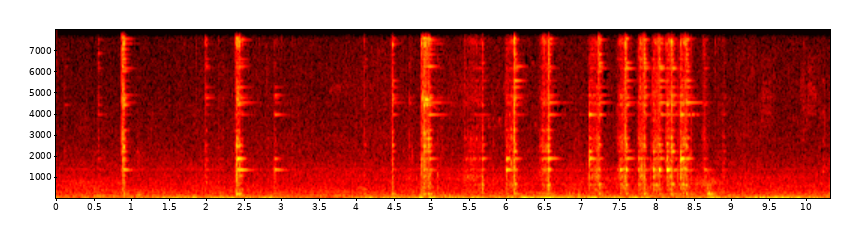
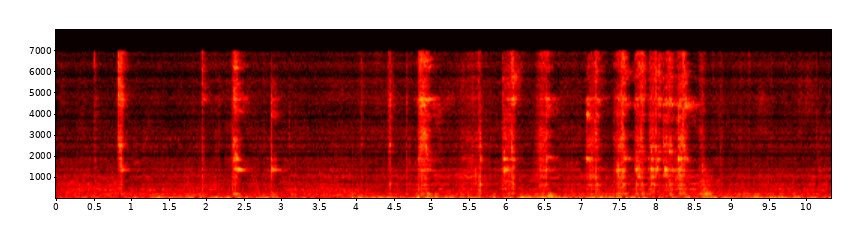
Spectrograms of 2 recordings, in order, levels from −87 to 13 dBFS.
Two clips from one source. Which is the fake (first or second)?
second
